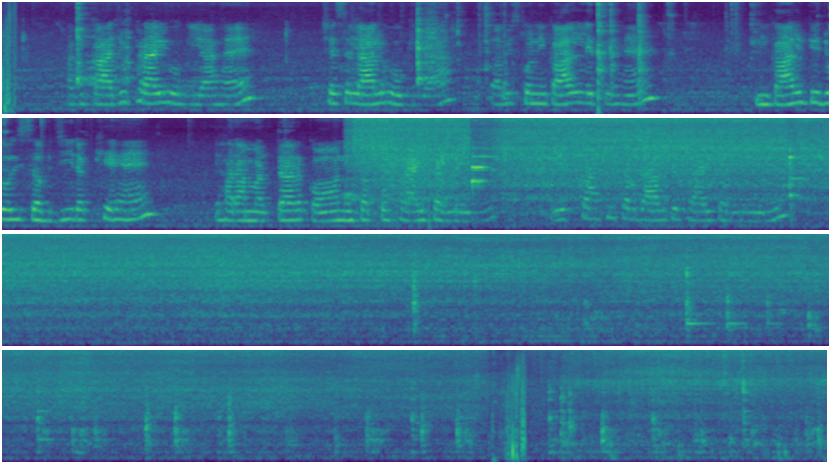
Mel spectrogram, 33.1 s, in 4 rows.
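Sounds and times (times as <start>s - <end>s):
vegetables sizzling in a pan: 11.7s - 33.0s.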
